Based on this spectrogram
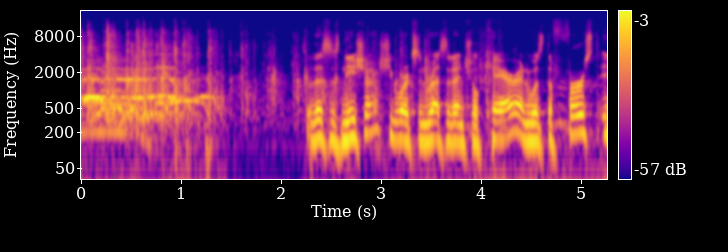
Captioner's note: applause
